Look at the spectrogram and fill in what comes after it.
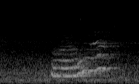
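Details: Mother British Shorthair cat Xaxa, blue golden, indoors talking to her tiny kitten Piano while hugging it: one short rising-then-falling meow, nasal and harmonic-rich, lasting under a second in a quiet room.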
